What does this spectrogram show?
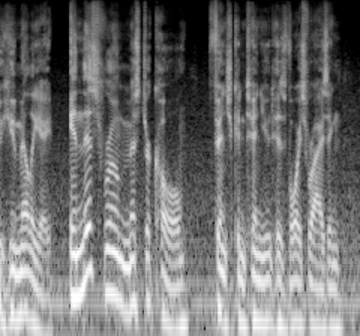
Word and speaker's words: Cole: He deliberately mispronounced the name, making it sound like Colas. Elias ignored the slight, his posture a study in calm. My apologies, Your Honor. The name is Cole.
